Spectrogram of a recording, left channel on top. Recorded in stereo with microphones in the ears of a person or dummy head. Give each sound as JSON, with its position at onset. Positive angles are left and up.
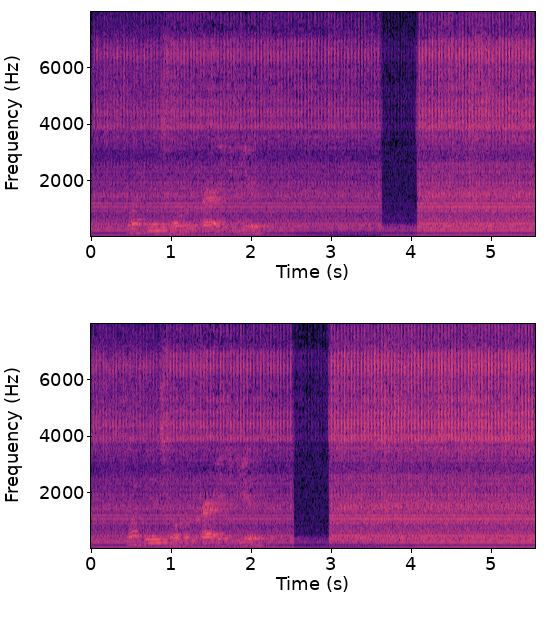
{"t": 0.4, "sound": "a man speaking", "side_deg": -70, "distance_m": 2.0}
